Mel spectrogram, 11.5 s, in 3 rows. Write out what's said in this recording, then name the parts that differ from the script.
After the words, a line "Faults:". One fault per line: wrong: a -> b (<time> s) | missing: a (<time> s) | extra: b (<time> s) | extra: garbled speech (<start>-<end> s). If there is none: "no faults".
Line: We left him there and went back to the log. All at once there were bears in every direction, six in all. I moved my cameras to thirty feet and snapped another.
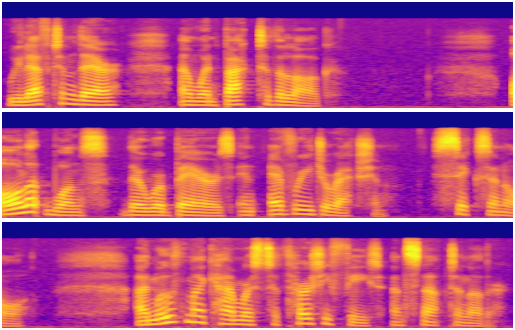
We left him there and went back to the log. All at once there were bears in every direction, six in all. I moved my cameras to thirty feet and snapped another.
Faults:
no faults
